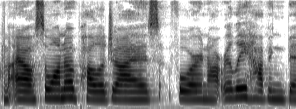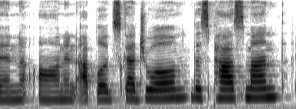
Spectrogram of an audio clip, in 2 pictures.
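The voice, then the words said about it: Congested, raspy voice. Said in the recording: “apologize for my voice. My throat has been a bit sore, and I definitely think I have a cold of some sort, so I'm sorry if it sounds a little congested or raspy or off.”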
